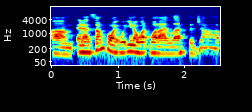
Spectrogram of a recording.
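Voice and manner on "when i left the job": voice cracking. Starting to tell about leaving a job: voice cracking. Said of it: "that voice crack".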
